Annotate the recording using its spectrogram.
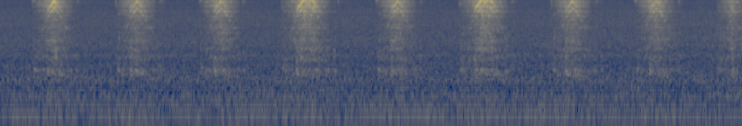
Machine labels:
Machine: slide rail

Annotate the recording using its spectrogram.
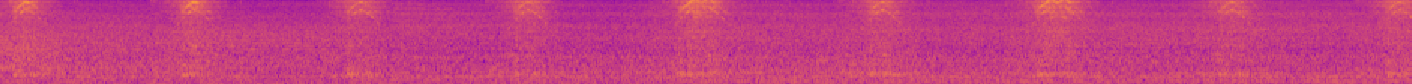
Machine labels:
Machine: slide rail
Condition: normal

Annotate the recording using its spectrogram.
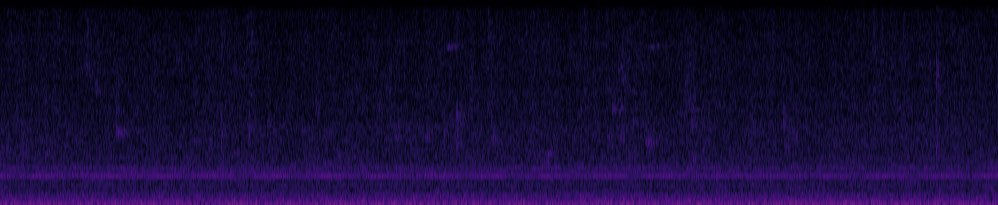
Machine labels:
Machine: pump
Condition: normal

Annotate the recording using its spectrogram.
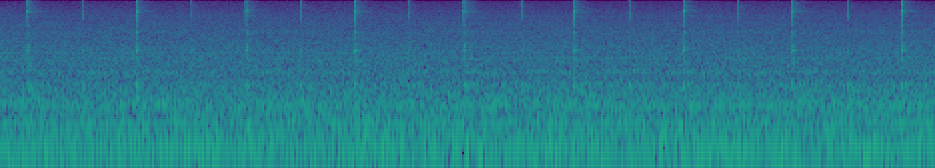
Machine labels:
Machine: valve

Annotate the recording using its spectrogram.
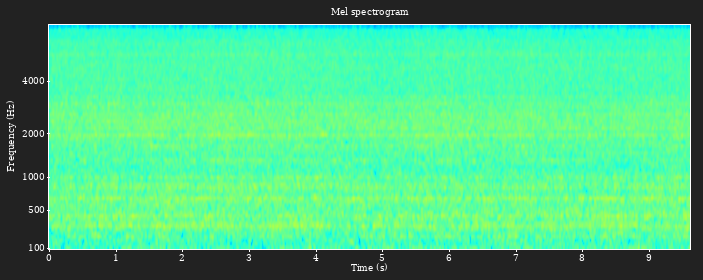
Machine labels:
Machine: fan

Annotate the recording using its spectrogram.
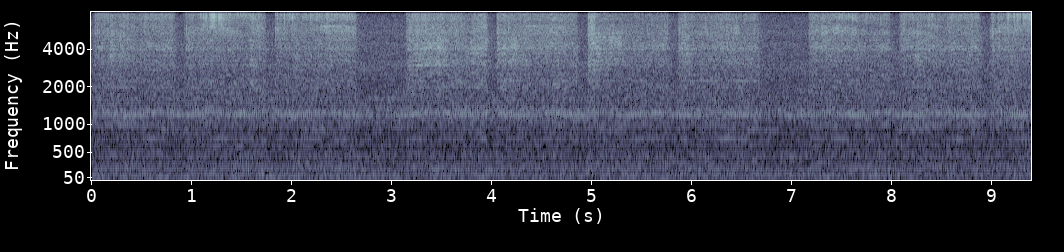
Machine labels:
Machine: slide rail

